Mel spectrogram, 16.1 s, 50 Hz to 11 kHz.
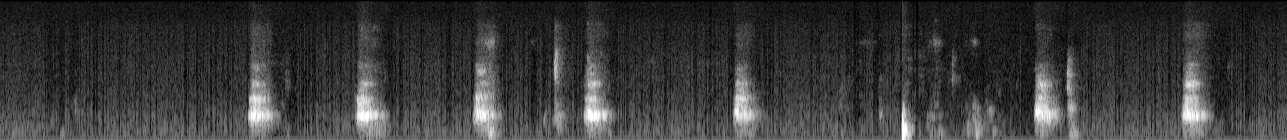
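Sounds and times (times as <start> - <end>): dog yip: 3.1 - 3.5, 4.5 - 4.8, 6.0 - 6.3, 7.3 - 7.6, 13.0 - 13.3, 14.8 - 15.2
dog barking: 3.1 - 3.6, 4.4 - 4.8, 5.9 - 6.3, 7.3 - 7.7, 9.2 - 9.6, 12.9 - 13.4, 14.8 - 15.2.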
